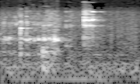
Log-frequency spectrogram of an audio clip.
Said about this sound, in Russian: Наливайте, тетка, наливайте, наливайте. Наливайте.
